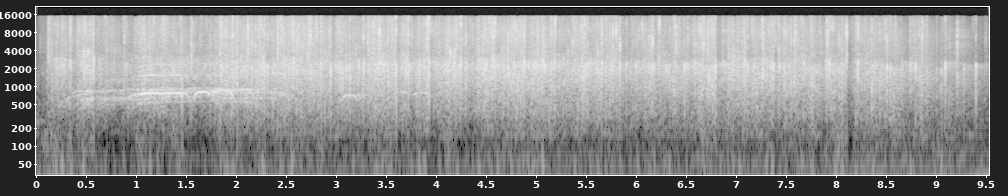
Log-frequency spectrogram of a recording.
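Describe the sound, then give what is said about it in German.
Sustained applause from a live audience, a dense wash of clapping at steady loudness throughout, with a few faint whistles and cheers rising near the start. “Und live heißt natürlich auch, dass äh, wir jetzt hier nicht alleine irgendwo in so einem halligen Raum sitzen, sondern hier sind ganz viele tolle Menschen. Die kann man ja kurz mal hören.”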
